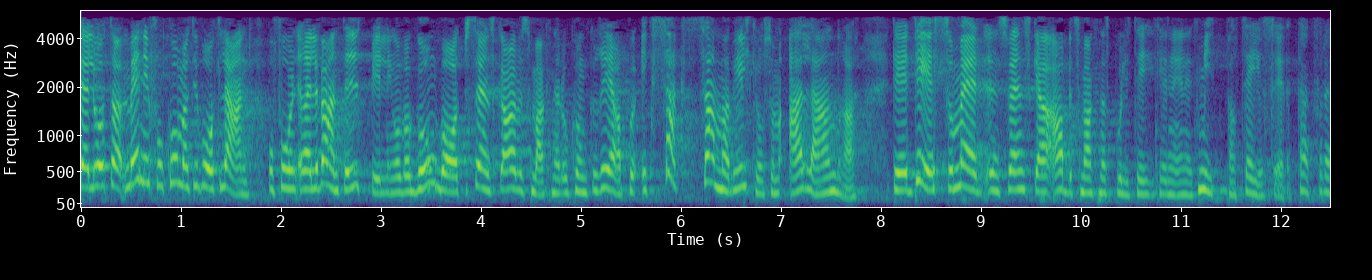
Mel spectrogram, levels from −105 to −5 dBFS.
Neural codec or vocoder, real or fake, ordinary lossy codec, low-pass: vocoder, 22.05 kHz, 80 mel bands, Vocos; fake; MP3, 48 kbps; 5.4 kHz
